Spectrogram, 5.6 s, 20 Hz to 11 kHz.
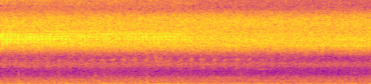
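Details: Cicadas singing in summer along suburban streets of Nisshin, near Nagoya, Japan, early afternoon of 28 July 2021; unbroken high sizzling buzz holding evenly throughout, with a constant low murmur of footsteps and town sounds beneath.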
